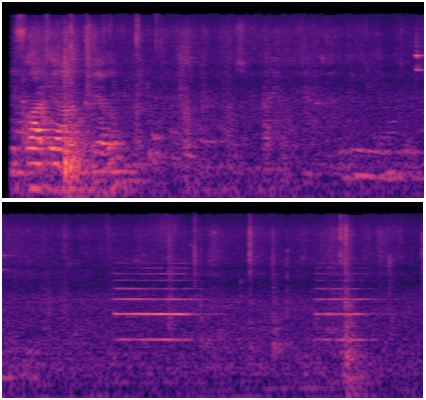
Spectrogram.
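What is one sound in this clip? An elderly man speaks with animation through a microphone, heard over loudspeakers in an echoing room.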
